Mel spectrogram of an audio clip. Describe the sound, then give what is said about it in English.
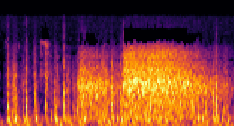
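Gunshots up ahead around a bend: a rapid string of sharp cracks, then a dense, noisy burst of firing. “Those shots, Tonto. Came up ahead around the bend.”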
